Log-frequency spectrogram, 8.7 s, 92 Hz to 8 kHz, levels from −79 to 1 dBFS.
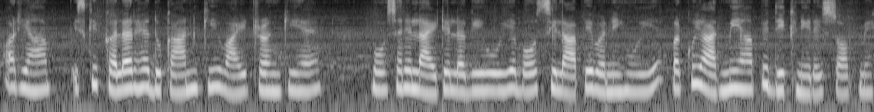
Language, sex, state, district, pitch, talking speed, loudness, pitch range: Hindi, female, Uttar Pradesh, Budaun, 225 Hz, 225 wpm, -17 LUFS, 210-240 Hz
